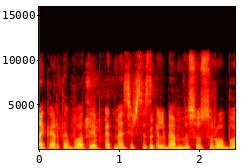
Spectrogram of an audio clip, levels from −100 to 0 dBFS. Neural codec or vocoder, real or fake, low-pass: none; real; 10.8 kHz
